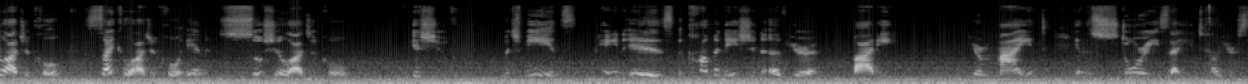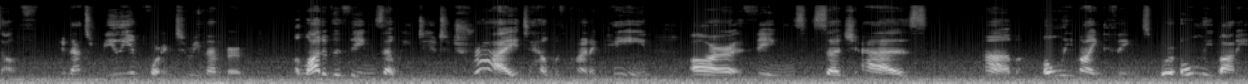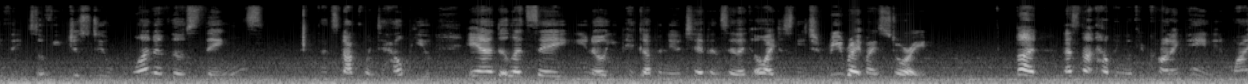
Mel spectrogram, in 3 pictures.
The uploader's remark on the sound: Sorry about the audio quality, recorded this in my car, and even though the road noise is loud.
